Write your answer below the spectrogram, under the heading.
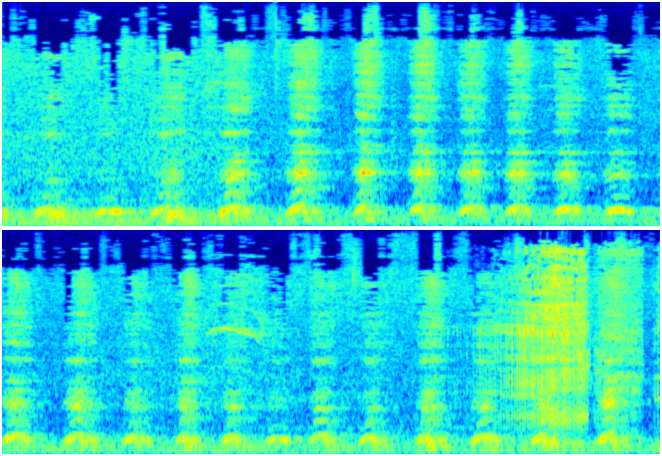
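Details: Deep sawing roar of a jaguar: a steady train of coarse, low grunts, almost two each second, each one swelling and fading. A brief high chirp can be heard partway through, and a burst of hiss comes near the end.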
